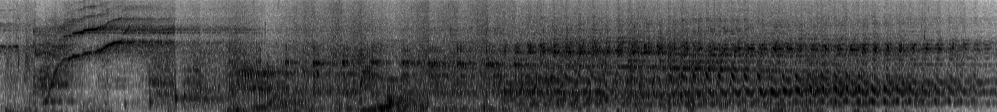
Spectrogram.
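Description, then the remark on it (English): A humpback whale social call during bubble-net feeding: a rising whooping cry gives way to loud, continuous wavering tones with a buzzy, pulsing texture, and no voices. “That was a social call from a humpback whale that's involved in a feeding behavior called bubble netting.”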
